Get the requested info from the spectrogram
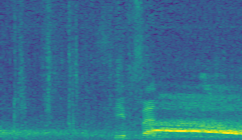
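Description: A quiet first half, then a person's voice coming in about halfway through with a long, slowly falling tone.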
